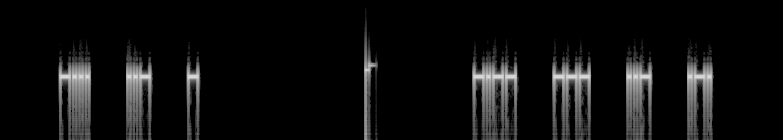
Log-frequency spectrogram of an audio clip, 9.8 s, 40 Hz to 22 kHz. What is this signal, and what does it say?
Morse code, heard as a keyed tone, about 30 wpm, spaced as for 14 wpm, 700 Hz. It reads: BUT YOUR
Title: 4x Character Spacing - Top 500 Words - 30wpm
